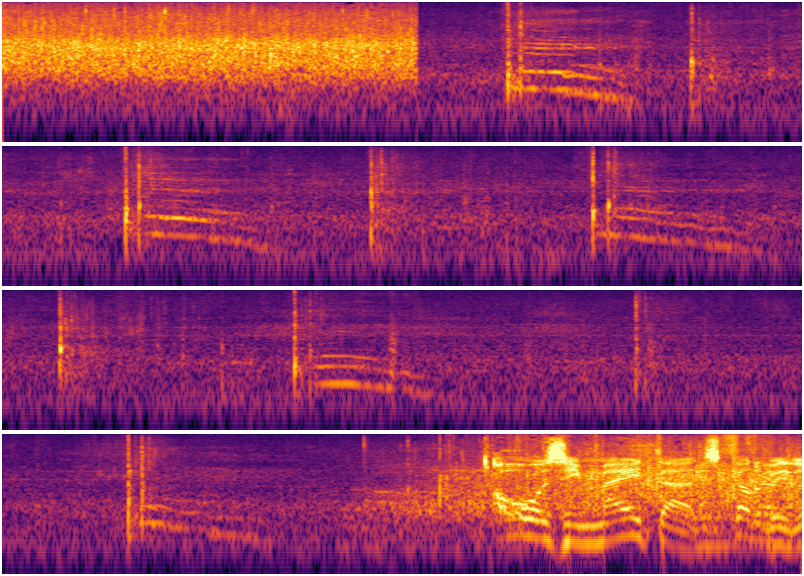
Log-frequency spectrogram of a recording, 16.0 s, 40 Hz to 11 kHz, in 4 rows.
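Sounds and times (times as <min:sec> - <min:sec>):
crowd applause: 0:00.0 - 0:02.1, 0:13.9 - 0:16.0
racket striking tennis ball: 0:06.9 - 0:07.2, 0:12.6 - 0:12.9
tennis player grunting: 0:06.9 - 0:07.9.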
